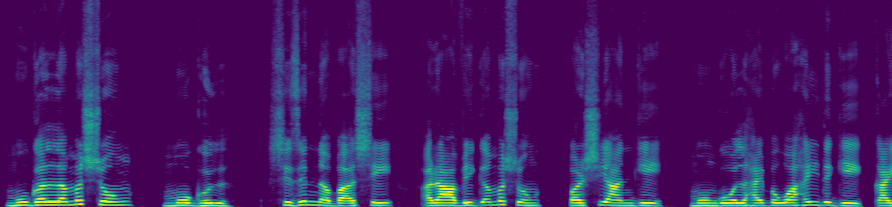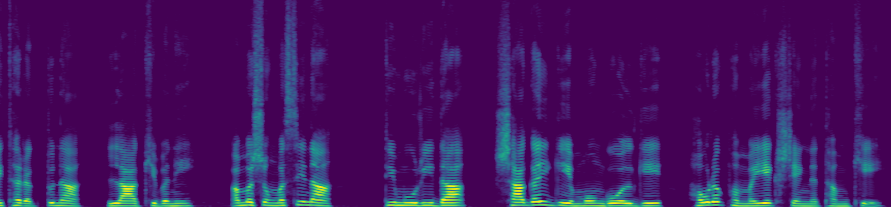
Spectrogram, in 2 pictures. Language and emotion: Manipuri, neutral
